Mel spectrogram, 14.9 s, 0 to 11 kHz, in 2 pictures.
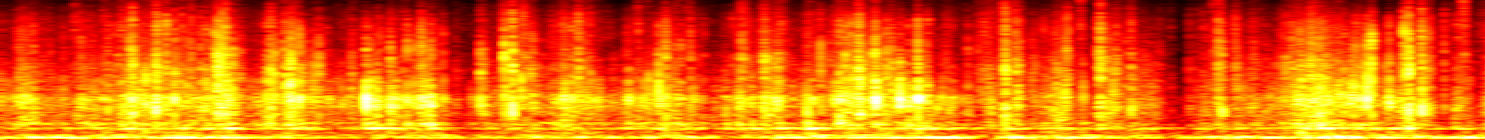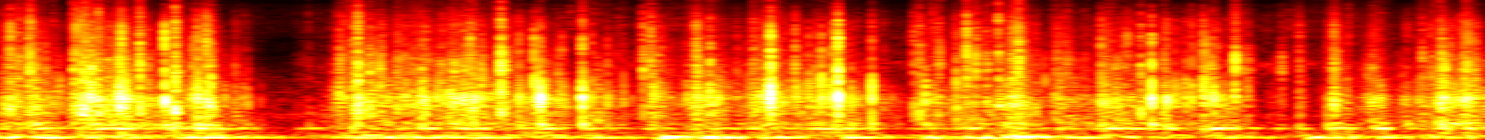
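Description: Both hands grab and stir small, solid pumpkin candy corn in a purple plastic pail, making a dense, continuous rattling crunch of pieces tumbling and clicking against each other and the plastic. The clatter comes in bursts with brief lulls around the 6- and 9-second marks, over a faint steady low hum.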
